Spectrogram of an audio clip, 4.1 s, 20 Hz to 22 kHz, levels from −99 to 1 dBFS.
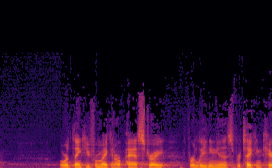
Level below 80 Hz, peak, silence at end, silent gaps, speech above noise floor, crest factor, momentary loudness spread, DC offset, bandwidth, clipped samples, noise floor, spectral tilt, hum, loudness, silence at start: -60 dBFS; -8 dBFS; 0 s; none; 32 dB; 20 dB; 6 LU; under 0.1%; 10.5 kHz; under 0.1%; -59 dBFS; -6.5 dB/octave; none; -28 LUFS; 0.9 s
